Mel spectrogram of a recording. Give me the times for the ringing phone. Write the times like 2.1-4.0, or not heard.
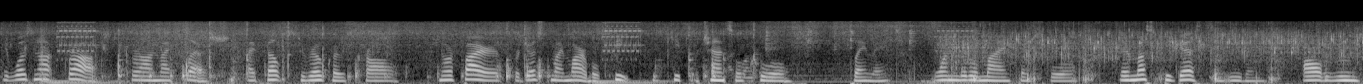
0.4-1.3, 5.8-6.8, 9.2-9.8.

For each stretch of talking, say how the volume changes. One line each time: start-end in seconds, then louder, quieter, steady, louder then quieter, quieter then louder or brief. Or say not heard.
0.0-13.5 steady.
